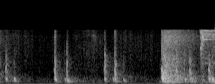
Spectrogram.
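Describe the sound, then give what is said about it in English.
Gunshots come from the house next door: many sharp, dull cracks in irregular pairs and singles, followed near the end by louder, noisier bursts. “Who are they shooting at?”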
